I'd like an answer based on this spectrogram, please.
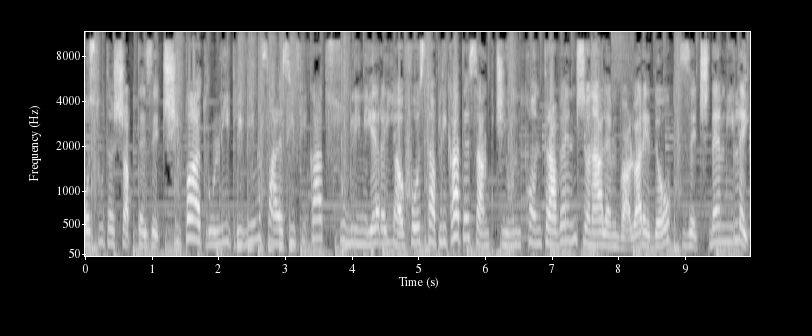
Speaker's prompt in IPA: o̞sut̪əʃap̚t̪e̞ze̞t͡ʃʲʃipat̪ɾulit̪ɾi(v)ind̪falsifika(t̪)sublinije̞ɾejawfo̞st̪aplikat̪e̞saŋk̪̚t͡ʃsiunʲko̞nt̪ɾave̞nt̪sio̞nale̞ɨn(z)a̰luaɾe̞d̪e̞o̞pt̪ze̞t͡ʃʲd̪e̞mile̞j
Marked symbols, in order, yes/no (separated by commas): yes, yes, no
